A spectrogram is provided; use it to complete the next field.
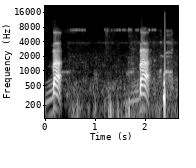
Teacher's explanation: যেমন ধরেন, আমরা যখন বা উচ্চারণ করি, বা উচ্চারণের জন্য উপরের ঠোঁটকে নিচের ঠোঁটের সাথে চাপ দিয়ে ধরি। ধরার পর ভিতর থেকে একটা ধাক্কা দিয়ে ওই ধাক্কার মাধ্যমে ঠোঁটটা আলাদা করি।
